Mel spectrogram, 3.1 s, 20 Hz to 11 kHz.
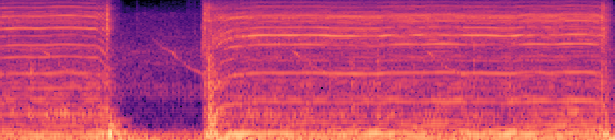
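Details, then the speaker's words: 1993 Lincoln Town Car rear power window after the broken regulator torque pins were replaced, motor hooked up for a test: a steady, even hum for about two seconds with a clean start and stop and no grinding. Working normally. "seems to be working good. So hopefully there's nothing wrong with the spring and the mechanism for the window, and then this is just only what the problem is."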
